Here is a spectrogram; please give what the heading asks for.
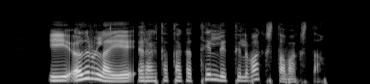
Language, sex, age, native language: Icelandic, female, 50-59, Icelandic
